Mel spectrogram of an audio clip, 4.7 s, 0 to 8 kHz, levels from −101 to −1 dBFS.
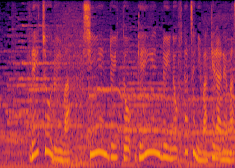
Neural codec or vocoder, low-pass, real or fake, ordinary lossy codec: none; none; real; none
